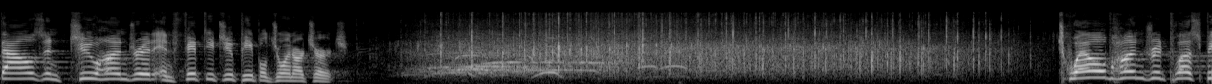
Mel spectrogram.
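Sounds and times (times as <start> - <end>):
speech: 0.0 - 3.5, 10.7 - 12.1
church congregation applauding at a membership announcement: 3.6 - 10.6
church congregation high whoops: 4.0 - 7.2.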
